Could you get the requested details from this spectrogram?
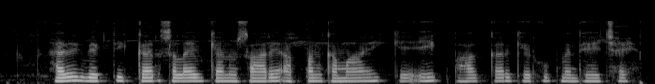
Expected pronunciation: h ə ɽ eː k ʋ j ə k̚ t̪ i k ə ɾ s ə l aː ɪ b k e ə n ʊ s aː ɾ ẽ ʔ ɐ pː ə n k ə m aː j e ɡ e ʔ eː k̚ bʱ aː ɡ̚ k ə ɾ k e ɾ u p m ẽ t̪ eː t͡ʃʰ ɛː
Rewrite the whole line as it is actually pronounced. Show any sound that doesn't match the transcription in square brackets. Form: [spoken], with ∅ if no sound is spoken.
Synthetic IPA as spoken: h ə [ɾ] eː k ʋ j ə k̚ t̪ i k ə ɾ s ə l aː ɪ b k e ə n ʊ s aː ɾ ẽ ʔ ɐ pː ə n k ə m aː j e [k] e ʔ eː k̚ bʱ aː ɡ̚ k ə ɾ k e ɾ [uː] p m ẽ [d̪] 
